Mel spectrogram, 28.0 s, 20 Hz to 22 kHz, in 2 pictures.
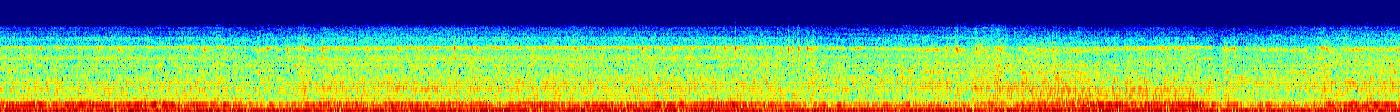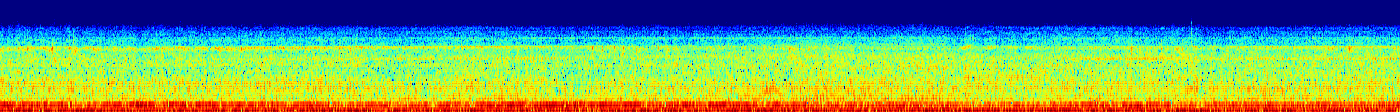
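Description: Junak M12 motorcycle engine running steadily while riding. Its note dips briefly about ten seconds in and then picks up again.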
